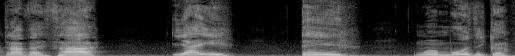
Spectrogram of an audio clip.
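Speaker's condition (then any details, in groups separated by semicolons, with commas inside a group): Cerebral palsy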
